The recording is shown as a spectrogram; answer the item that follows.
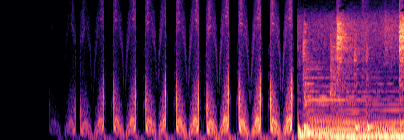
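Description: Intro of a hip-hop track: a run of quick scratch-like swishes, about six a second and growing louder, then the full beat with heavy bass comes in about three seconds in.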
